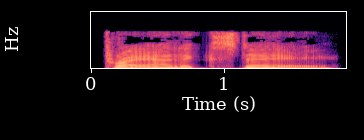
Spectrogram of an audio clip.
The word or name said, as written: triatic stay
